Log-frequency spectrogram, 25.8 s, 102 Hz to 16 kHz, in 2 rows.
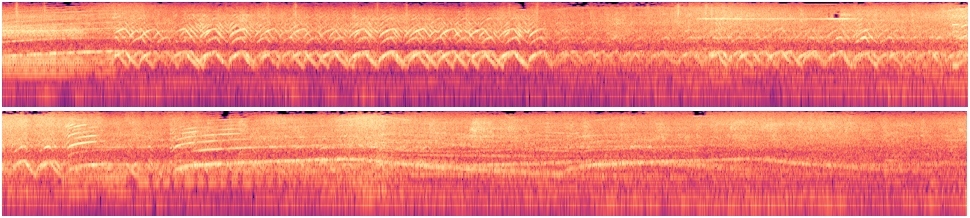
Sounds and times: Fire engine, fire truck (siren): 0.0s - 25.7s
Police car (siren): 0.0s - 25.7s.

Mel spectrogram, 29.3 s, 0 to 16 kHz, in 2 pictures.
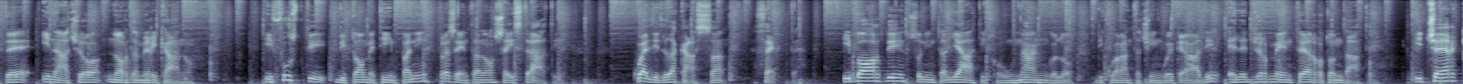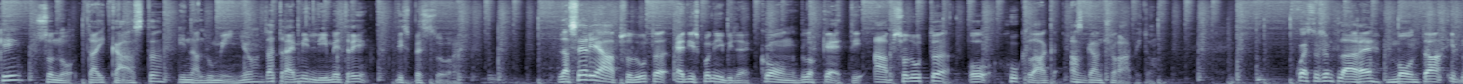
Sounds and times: Speech: 0.0s - 2.0s, 2.6s - 5.7s, 6.3s - 19.3s, 20.2s - 26.2s, 27.6s - 29.2s
Music: 0.0s - 29.2s.

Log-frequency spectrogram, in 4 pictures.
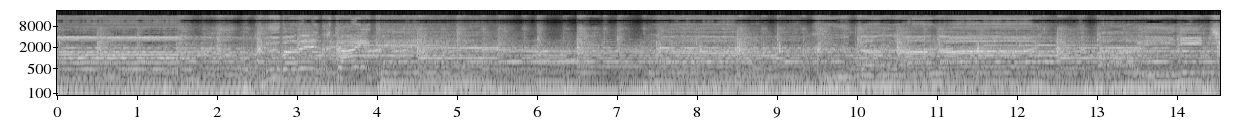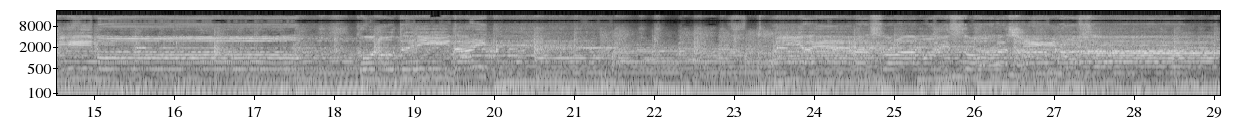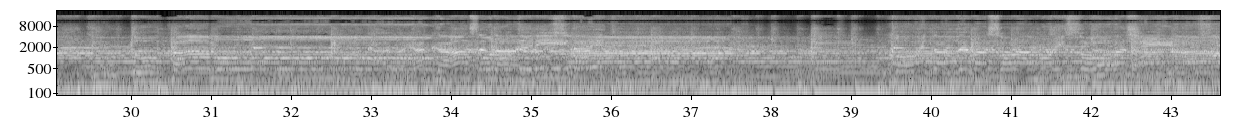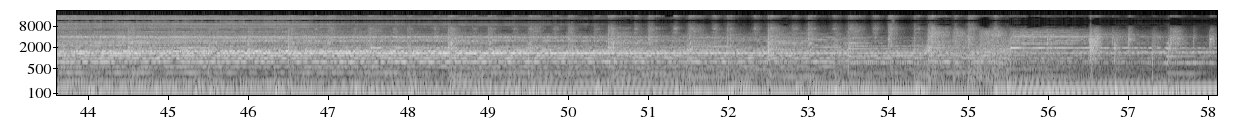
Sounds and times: Independent music: 0.0s - 58.1s.

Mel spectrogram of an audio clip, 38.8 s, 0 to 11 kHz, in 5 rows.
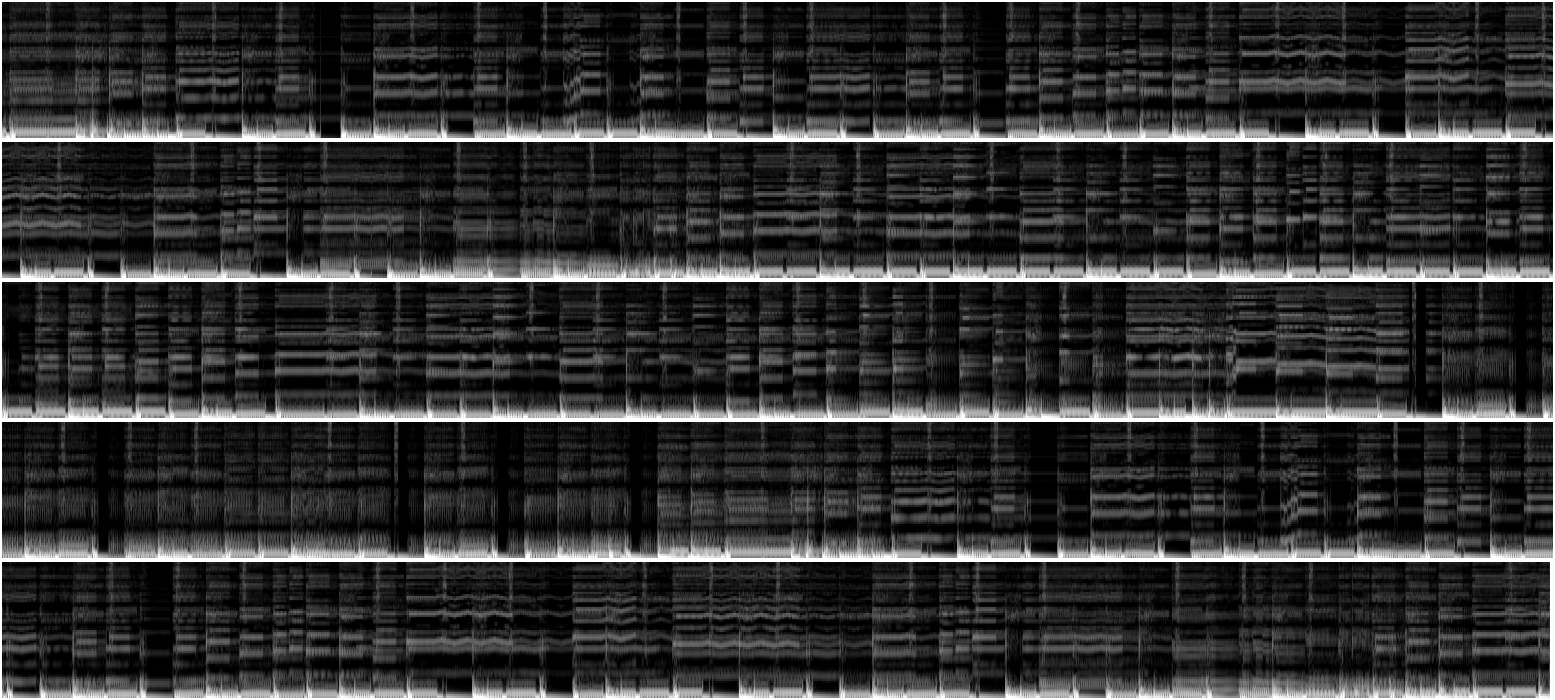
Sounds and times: Video game music: 0.0s - 38.7s.

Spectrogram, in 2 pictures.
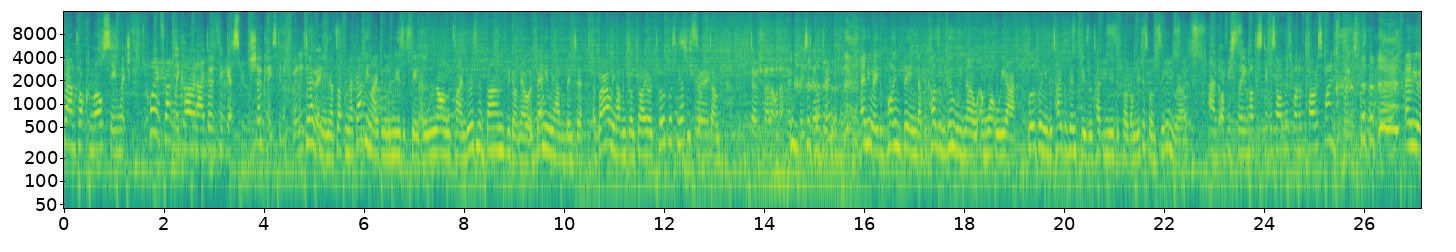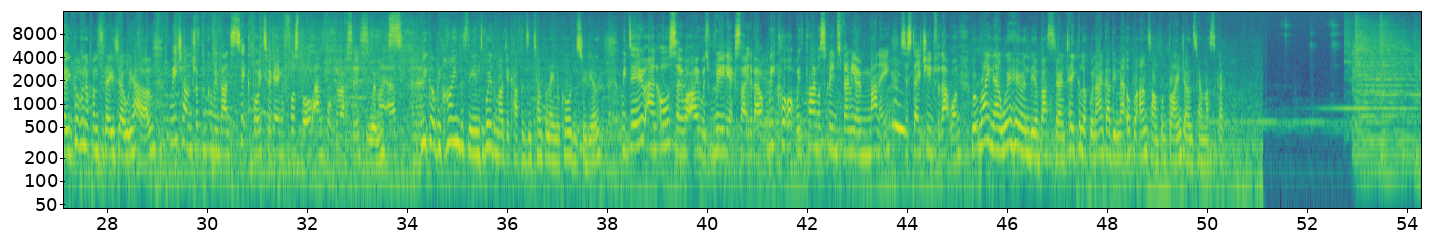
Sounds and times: Music: 0.0s - 54.2s.

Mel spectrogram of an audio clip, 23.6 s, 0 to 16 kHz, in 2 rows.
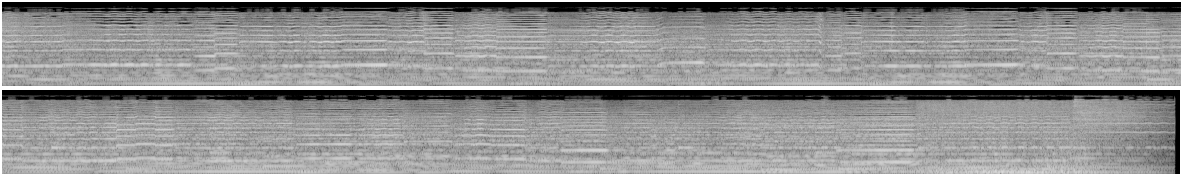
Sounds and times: Music: 0.0s - 23.5s.

